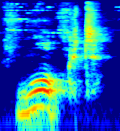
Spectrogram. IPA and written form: wɔːkt (Walked)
